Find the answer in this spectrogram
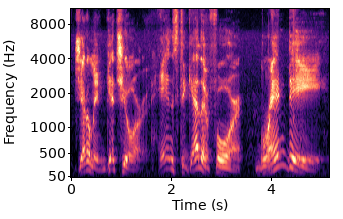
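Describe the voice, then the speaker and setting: A man's voice: medium pitch, wildly swooping pitch, extremely slow, breathy edge. A man in his forties, bantering and joking in a casual chat. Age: 40s.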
